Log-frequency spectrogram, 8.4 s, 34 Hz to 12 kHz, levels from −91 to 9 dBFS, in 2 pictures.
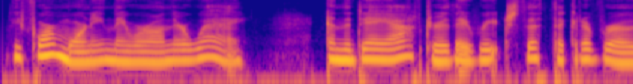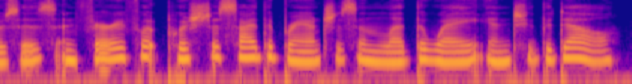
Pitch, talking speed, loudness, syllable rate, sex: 190 Hz, 215 wpm, -18 LUFS, 5.7 syllables/s, female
